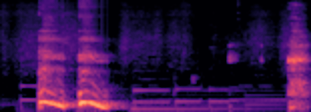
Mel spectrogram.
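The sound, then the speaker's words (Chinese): A person clears an itchy throat: two quick, rasping bursts, a soft low hum, then a third short burst at the end. “我自己就干哼哼一下就没事了，没事了啊。”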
